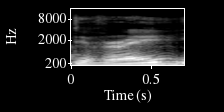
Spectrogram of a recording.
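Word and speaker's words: דִּבְרֵי: So you have divrei Yahweh. What has happened? The plural ending has changed from im into sereyod. And the second consonant, the second syllable, has reduced from kametz into shua.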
